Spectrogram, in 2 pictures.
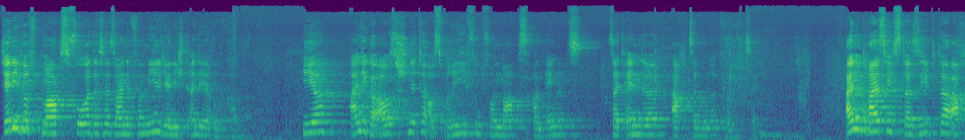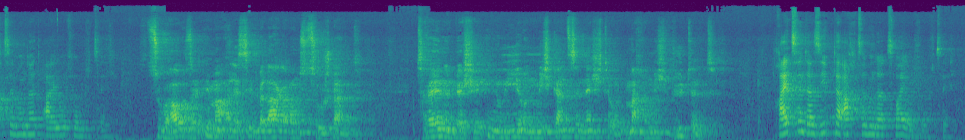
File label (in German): Szenische Lesung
